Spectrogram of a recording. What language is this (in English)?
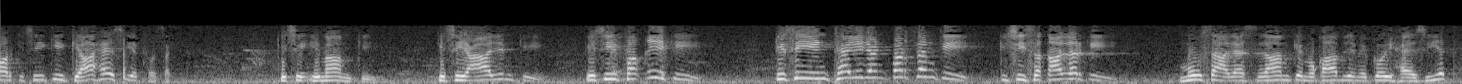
Urdu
